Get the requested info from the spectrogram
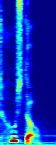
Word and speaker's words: Justo: This is Gusto Arroa, I think it's pronounced Justo. – Justo. – Justo? – Justo. – Or at the very least, if you want to go completely Anglo on it, you say Justo, but you can't change a J to a G.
